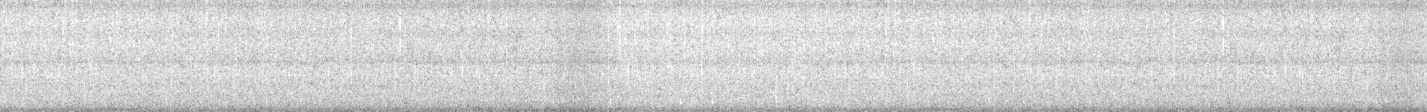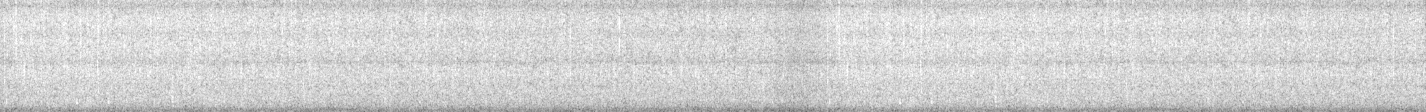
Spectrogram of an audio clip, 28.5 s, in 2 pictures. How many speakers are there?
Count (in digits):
0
